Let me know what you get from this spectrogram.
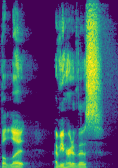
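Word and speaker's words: balut: the what we have in the philippines called bullet have you heard of this bullet it's so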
